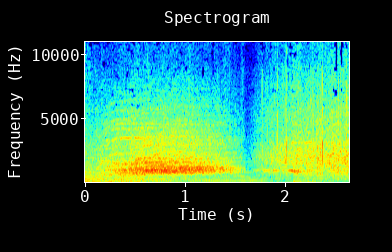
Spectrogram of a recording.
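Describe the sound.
Applause from an audience at Wellesley welcoming a speaker: a dense, steady wash of clapping that dips briefly midway and then swells back up.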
